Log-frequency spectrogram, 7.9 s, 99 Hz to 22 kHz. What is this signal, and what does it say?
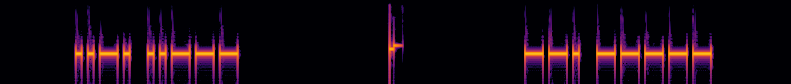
Morse code, heard as a keyed tone, about 20 wpm, 700 Hz. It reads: F2 G0
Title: Single-Letter Single-Number 20wpm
